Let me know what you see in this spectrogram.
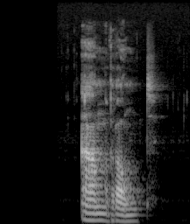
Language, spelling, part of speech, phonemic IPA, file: Dutch, aanrand, verb, /ˈanrɑnt/, Nl-aanrand.ogg
- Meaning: first-person singular dependent-clause present indicative of aanranden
